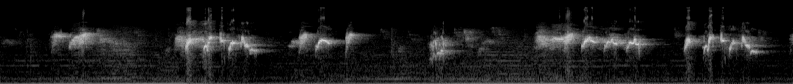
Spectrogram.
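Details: Caged red-whiskered bulbul serving as a trapping decoy, delivering crisp whistled warbles in six short bursts, each phrase a quick run of slurred notes with silent gaps between.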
